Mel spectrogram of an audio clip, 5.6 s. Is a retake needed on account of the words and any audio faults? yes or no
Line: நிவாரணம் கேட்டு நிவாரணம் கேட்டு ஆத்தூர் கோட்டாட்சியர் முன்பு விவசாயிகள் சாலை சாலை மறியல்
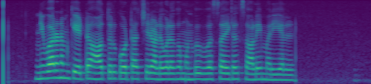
yes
